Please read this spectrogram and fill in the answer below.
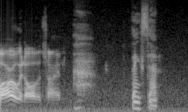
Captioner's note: scoffs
